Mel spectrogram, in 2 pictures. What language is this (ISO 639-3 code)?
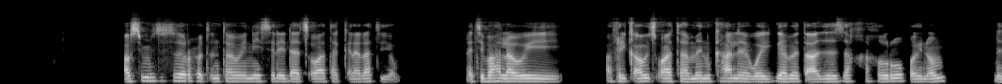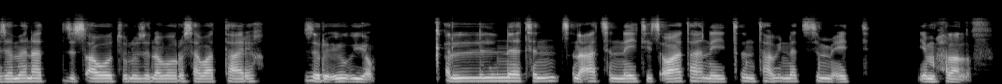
tir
